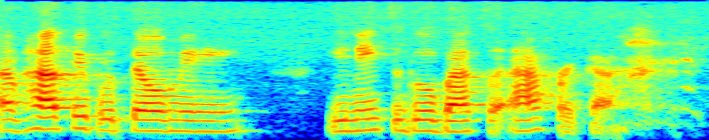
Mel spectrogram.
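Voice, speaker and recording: The speaker is a woman. She talks in a Nigerian accent. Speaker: pharmacist. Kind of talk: interview conversation.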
